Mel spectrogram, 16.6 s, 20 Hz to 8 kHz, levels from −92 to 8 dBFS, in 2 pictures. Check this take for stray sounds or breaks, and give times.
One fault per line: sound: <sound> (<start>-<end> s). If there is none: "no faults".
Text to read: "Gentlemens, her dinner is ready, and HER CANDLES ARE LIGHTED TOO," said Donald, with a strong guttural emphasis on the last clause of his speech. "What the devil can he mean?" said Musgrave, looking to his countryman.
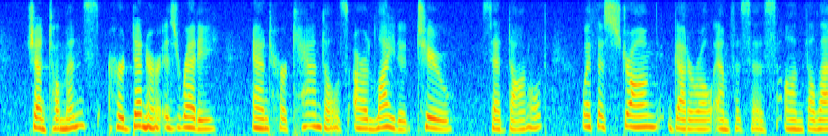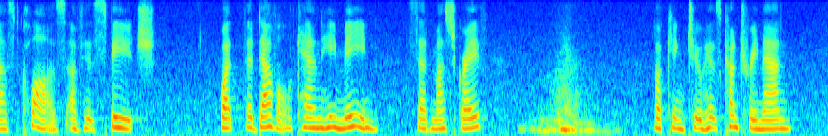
sound: whoosh (13.5-14.5 s)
